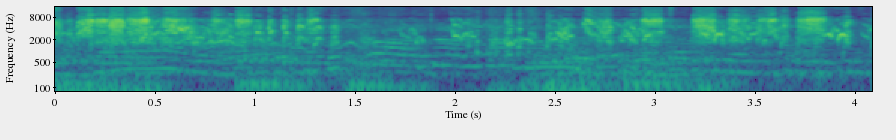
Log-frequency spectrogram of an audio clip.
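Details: Loud chirping from budgerigars while eating, with rapid high twitters and short squeaky notes that pile up in quick succession, plus a low rumbling underneath.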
